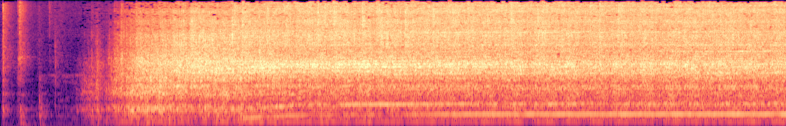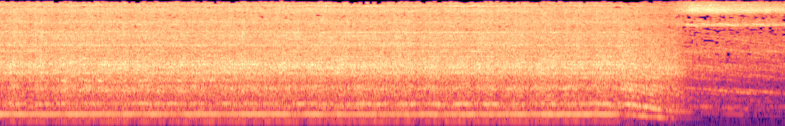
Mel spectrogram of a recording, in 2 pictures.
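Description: Nutribullet Prime blender running, blending cashews and water into a sauce. The motor starts about a second in, rises in pitch as it gets up to speed, runs steadily, then cuts out near the end and winds down with a falling tone.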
